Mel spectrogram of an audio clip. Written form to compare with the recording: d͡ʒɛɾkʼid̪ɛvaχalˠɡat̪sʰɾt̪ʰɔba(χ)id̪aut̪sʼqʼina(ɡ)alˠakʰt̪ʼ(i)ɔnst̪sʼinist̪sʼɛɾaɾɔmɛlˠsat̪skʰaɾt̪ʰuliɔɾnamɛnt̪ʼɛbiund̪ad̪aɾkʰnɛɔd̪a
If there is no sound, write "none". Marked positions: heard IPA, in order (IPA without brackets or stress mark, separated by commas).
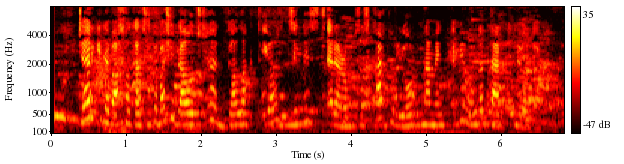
ʃ, ɡ, i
